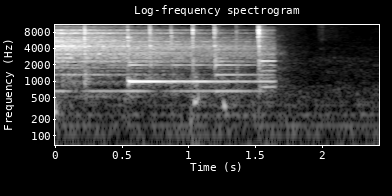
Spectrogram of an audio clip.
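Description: Closing music of a movie trailer's end screen: a bright hiss with steady held tones and a few sharp clicks, cutting off abruptly about a second and a half in as the video ends.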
